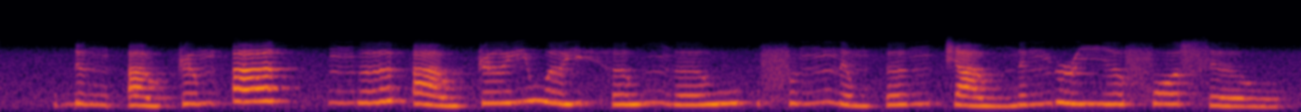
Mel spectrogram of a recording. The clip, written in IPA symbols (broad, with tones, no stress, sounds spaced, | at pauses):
ɗ ə˨˩ ŋ ʔ a˨˩˨ w ʈ ə˧˥ m ʔ a˦˥ t̚ | ŋ əː˧˥ ʔ a˨˩˨ w ʈ ə˧˥ j w ə˧˥ j h ə˧˥ w ŋ ə˧˥ w | f ə˧˥ ŋ n ə˨˩˨ m ʔ əː˧˥ ŋ c a˨˩ w n ə˧˥ ŋ ɹ i˧ ə̯ f ɔ˧ s ə˨˩ w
